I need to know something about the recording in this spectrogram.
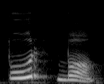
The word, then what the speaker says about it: পূর্ব: উঠেই দেখতে পায় পূর্ব, এই যে পদীর্ঘর পু বয় রেফ, পুর, এই যে রেফের উচ্চারণ র, পূর্ব।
